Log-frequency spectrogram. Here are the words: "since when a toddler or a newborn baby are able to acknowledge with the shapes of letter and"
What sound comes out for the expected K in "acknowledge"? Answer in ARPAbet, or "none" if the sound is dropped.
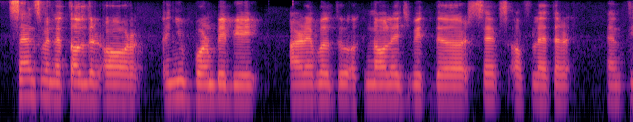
K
